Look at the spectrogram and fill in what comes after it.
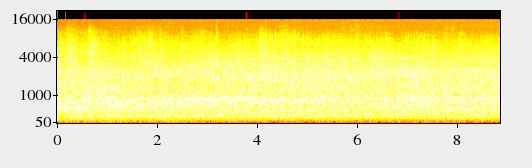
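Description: Class 47 diesel locomotive hauling passenger coaches slowly past: steady engine and wheel noise on the rails, with a steady whine held throughout and a few wheel clicks near the start.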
